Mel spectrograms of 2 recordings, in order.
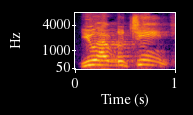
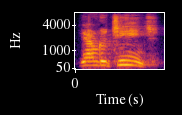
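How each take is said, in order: First: "you" पर ज़ोर, थोड़ा ऊँचा; "you" को उभारें; stress on you. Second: Change पर हल्का ज़ोर, गिरती धुन; "change" को दबाकर बोलें; stress on change. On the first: ("you" शब्द पर ज़ोर) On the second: ("change" शब्द पर ज़ोर) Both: Shown as a demonstration. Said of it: "repeated for emphasis".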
